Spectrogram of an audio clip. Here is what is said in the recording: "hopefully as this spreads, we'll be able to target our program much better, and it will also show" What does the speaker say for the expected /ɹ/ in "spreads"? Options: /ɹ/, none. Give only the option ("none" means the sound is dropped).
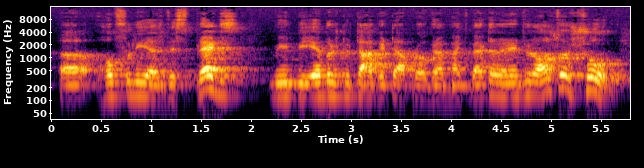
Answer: /ɹ/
